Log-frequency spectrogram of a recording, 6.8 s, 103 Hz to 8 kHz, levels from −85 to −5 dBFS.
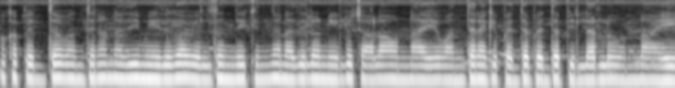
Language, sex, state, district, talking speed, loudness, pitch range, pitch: Telugu, male, Andhra Pradesh, Visakhapatnam, 160 wpm, -15 LUFS, 160-170 Hz, 165 Hz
